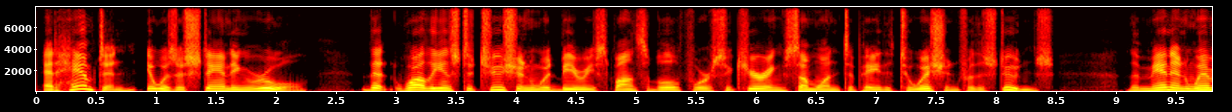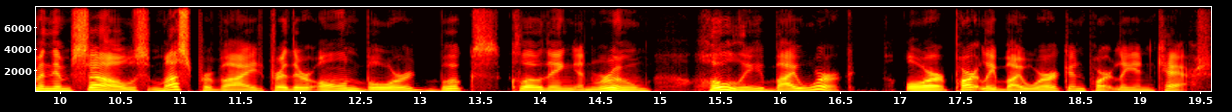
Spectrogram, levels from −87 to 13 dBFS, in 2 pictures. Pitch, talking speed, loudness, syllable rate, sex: 165 Hz, 155 wpm, -18 LUFS, 4.2 syllables/s, male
